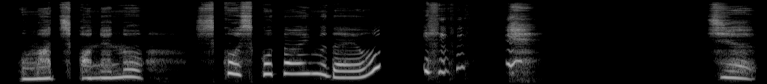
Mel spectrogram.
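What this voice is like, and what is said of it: Whispering close to the ear. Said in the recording (Japanese): “耳元で…ささやくね”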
